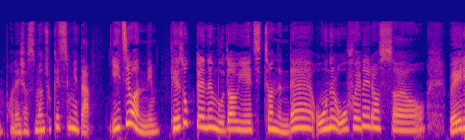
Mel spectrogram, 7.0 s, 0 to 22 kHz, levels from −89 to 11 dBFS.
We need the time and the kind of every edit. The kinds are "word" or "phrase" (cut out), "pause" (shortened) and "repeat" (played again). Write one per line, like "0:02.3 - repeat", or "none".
0:02.5 - pause
0:05.4 - word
